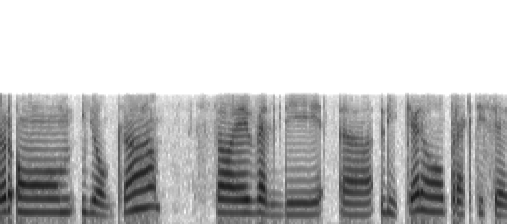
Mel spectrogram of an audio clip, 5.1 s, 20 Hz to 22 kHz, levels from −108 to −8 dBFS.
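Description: From start to end, the speech carries GSM full-rate codec damage, consistent with 13 kbps. A coarse pulse-driven vocal model leaves a buzzy, gravelly roughness. A spectrogram shows a hard ceiling near 3.8 kHz and energy confined roughly to 300 Hz–3.4 kHz.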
